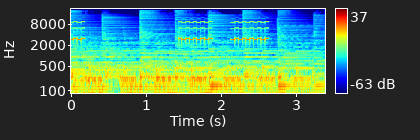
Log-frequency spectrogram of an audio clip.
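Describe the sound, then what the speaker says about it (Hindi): A mobile phone ringtone plays a repeating melodic tone pattern, loud and steady throughout, in a Hindi TV drama scene. "अरे तेरा फोन बज रहा है ना कब से?"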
